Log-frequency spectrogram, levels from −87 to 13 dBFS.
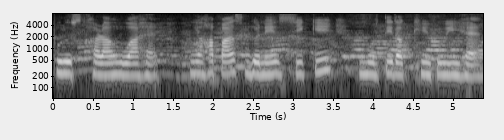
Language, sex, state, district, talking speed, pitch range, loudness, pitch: Hindi, female, Madhya Pradesh, Umaria, 145 wpm, 220-240 Hz, -17 LUFS, 225 Hz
